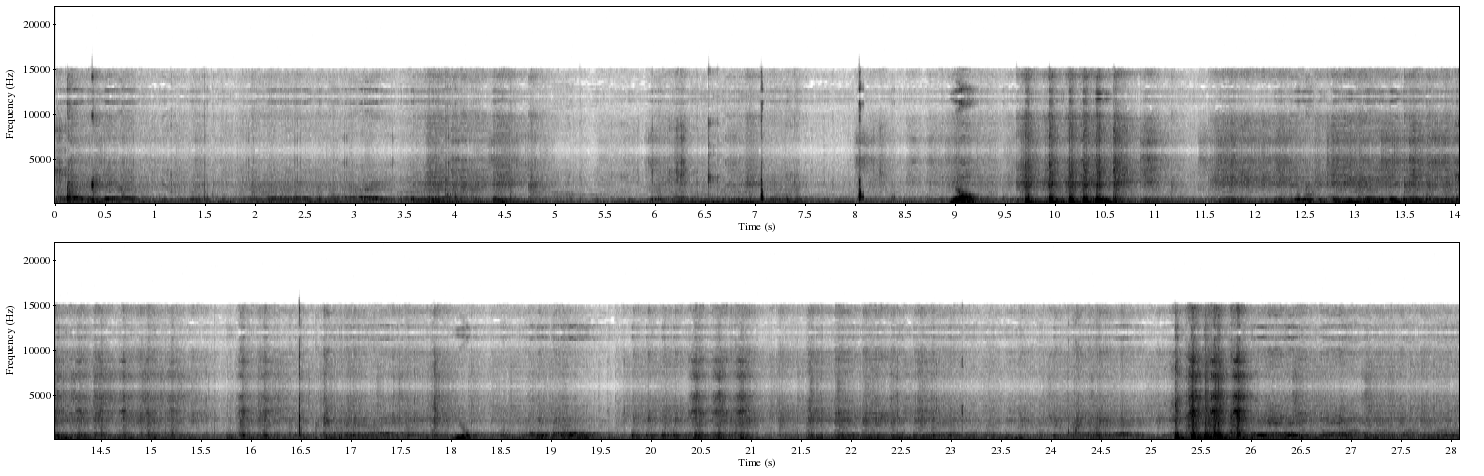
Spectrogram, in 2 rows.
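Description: Indistinct, muffled voices, with scattered sharp clicks and knocks and a brief louder noisy burst about 25 seconds in.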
